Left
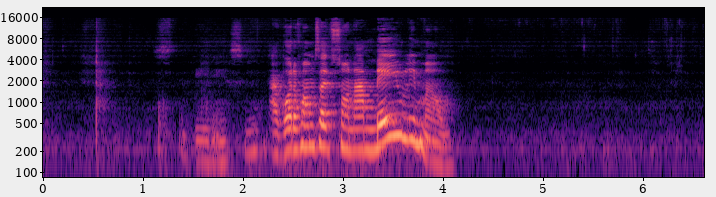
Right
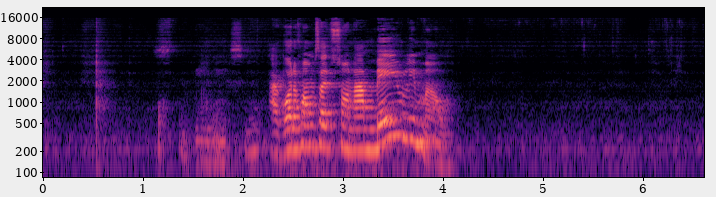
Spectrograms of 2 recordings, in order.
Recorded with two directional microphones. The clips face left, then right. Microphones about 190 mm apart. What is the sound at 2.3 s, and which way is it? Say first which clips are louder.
A woman's voice: left 4 dB; 20° left (ahead or behind).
